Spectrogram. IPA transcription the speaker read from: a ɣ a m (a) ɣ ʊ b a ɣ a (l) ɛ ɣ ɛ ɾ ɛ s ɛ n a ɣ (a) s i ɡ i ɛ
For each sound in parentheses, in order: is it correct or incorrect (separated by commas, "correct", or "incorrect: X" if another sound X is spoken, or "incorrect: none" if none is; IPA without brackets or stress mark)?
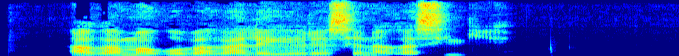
correct, correct, correct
